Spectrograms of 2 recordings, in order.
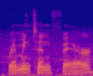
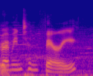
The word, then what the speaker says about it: Remington Ferry: So this says that the novelty award winners are Brady Moss, Remington Fair. Is that how you pronounce that? Or I think it's Remington Ferry.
